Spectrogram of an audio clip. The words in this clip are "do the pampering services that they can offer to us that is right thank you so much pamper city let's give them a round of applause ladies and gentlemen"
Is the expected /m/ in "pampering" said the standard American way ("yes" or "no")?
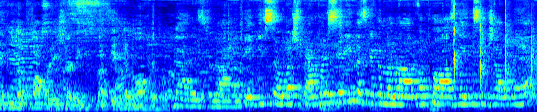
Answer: no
